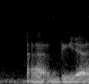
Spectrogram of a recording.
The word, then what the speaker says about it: Beto: How do you pronounce it? Beto. His name's like Robert. But Vito's like a nickname. That was Beto.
